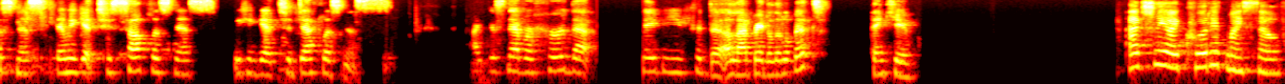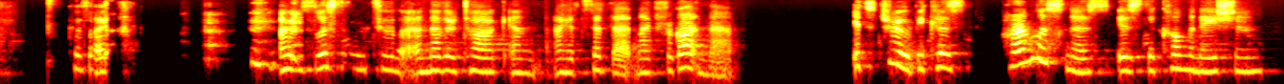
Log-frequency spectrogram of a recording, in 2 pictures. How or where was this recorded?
video call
